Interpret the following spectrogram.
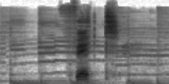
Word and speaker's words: fête: E with an accent grave is pronounced as E in the word get. So we have neuf, fête, professeur, université.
